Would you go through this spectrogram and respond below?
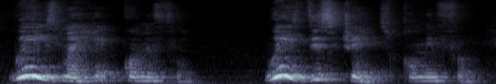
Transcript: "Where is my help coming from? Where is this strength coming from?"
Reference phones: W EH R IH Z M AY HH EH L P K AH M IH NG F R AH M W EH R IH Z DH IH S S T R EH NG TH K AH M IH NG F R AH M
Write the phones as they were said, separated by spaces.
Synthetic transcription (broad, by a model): W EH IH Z M AY HH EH P K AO M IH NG F R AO M W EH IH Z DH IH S S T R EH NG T K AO M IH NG F R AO M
